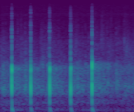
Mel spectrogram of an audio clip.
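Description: Five crisp, evenly spaced hand claps ring out at a steady pace, sharp and bright, with no voices, as if clapping to start a round of applause.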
